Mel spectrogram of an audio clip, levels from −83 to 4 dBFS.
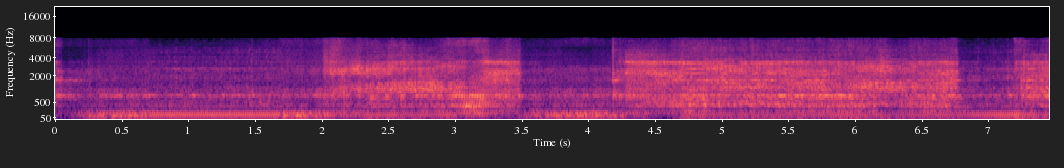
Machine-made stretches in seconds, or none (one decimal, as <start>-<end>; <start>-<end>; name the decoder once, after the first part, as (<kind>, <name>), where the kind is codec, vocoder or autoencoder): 0.0-0.7 (codec, ZipCodec); 1.7-2.3; 3.0-4.7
